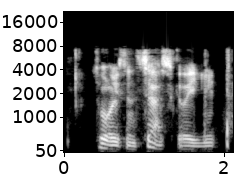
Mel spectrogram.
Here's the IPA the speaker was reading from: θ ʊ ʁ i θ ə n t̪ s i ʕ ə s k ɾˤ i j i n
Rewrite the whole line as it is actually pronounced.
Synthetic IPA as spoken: θ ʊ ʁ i θ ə n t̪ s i ʕ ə s k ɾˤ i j i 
